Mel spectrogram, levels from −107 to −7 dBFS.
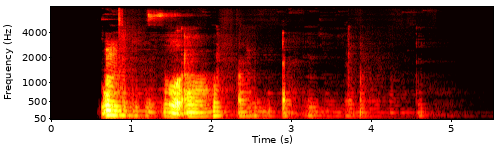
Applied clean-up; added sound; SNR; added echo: neural mask model DeepFilterNet 3.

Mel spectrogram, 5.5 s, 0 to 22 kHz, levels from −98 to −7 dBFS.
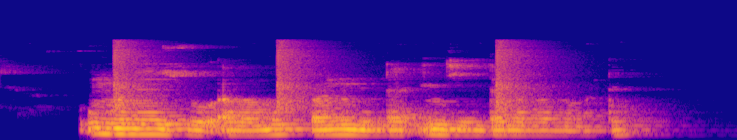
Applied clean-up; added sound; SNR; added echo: none; Clapping; 15 dB; reverberation time 0.8 s.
